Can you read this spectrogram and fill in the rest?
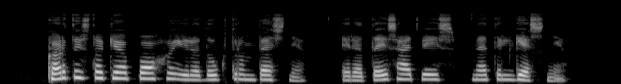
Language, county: Lithuanian, Alytus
